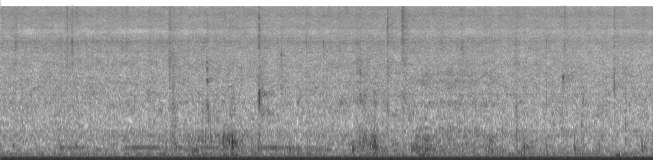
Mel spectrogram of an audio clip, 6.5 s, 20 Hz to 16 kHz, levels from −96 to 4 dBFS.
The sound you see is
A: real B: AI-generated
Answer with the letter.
B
